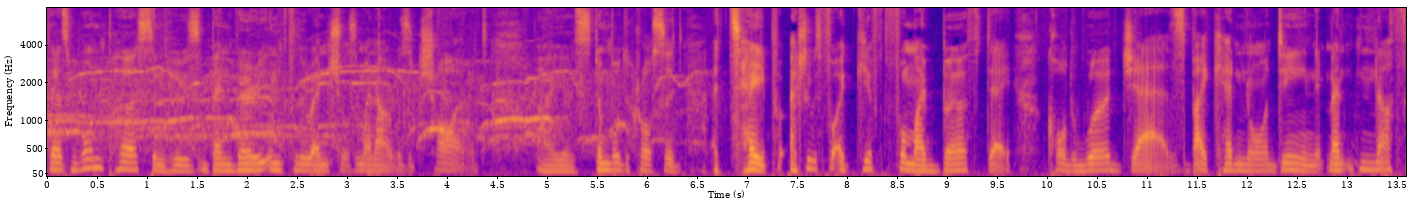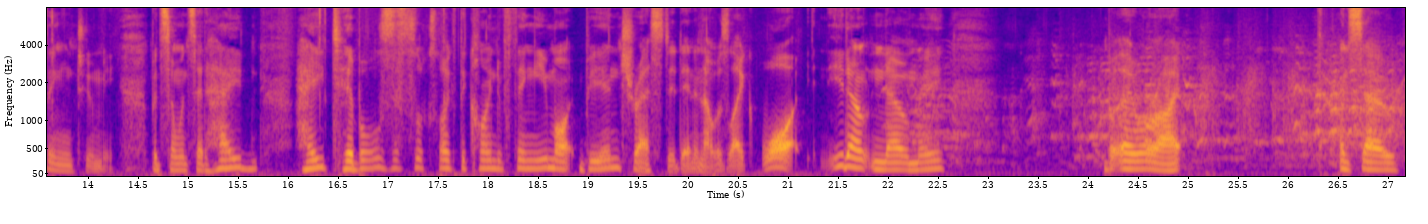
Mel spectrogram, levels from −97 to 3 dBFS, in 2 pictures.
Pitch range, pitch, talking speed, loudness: 110-140 Hz, 120 Hz, 160 wpm, -23 LUFS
